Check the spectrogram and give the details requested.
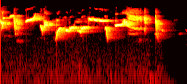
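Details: Female oriental magpie-robin provoking a male to sing. A clear run of high whistled notes with rising and falling slurs and short chirps, lasting about three seconds against a silent background.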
